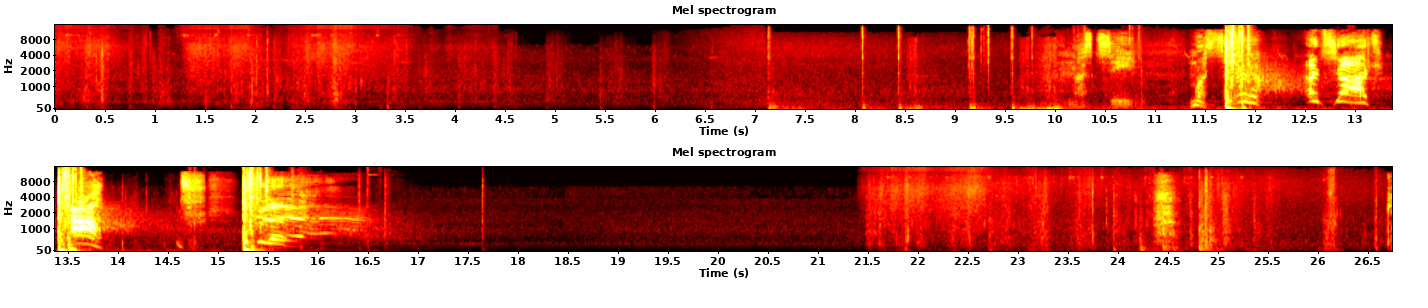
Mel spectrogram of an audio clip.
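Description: Footsteps rustle through dry grass and brush.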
